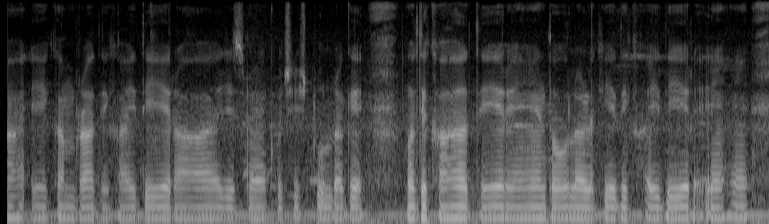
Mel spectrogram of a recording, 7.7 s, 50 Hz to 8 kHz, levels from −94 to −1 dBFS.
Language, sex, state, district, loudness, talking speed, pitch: Hindi, male, Uttar Pradesh, Deoria, -37 LUFS, 170 wpm, 105 Hz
